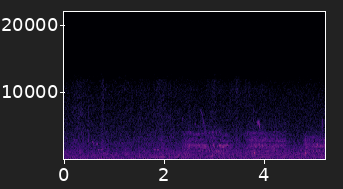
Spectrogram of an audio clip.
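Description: A painted stork chick breathes heavily in harsh, wheezy rasps, about one each second, over a steady low hum.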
